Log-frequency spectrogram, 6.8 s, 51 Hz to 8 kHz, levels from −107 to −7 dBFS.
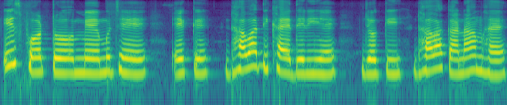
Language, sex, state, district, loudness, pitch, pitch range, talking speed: Hindi, female, Himachal Pradesh, Shimla, -15 LUFS, 240 Hz, 230-255 Hz, 140 wpm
